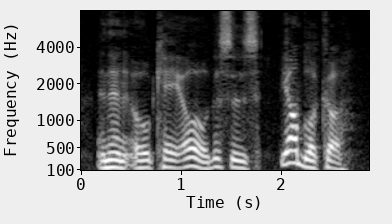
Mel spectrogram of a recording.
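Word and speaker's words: яблоко: This is yabloko, yabloko.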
